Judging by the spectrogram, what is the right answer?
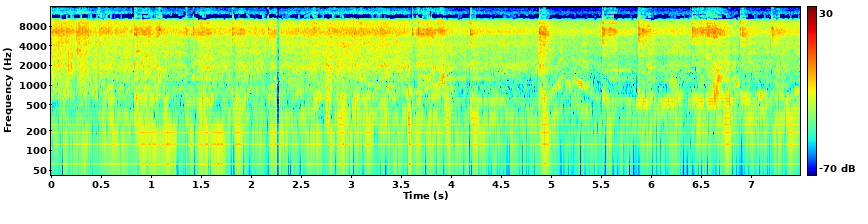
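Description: Onion frying with grated ginger, cumin paste and green chilli in a pan, a bright sizzle with clinking, scraping stirs and a splash of liquid, close and fairly loud.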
